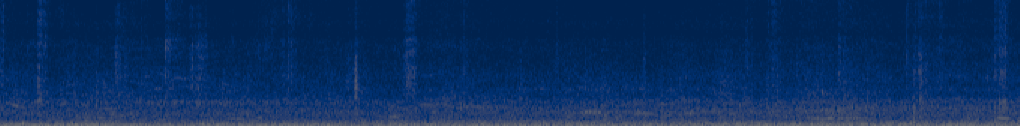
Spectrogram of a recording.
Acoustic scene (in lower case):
park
